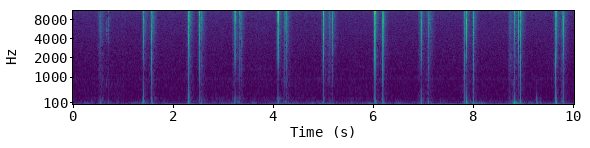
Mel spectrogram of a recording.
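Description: Long nails tap a small frosted glass dropper bottle with a paper label and a metal-collared dropper. About twenty-two short, bright clicks arrive in quick pairs roughly once a second, each dying away almost instantly over a quiet low hum.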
